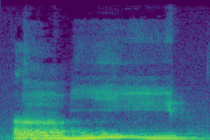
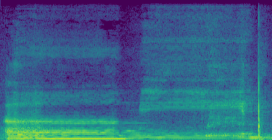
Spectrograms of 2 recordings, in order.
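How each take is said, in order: First: The first vowel is short, the second long. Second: The first vowel is held longer than normal. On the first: "A-nya dua harokat saja. Min-nya panjang tidak apa-apa" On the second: "agak panjang juga, hanya lebih dari dua harokat"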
